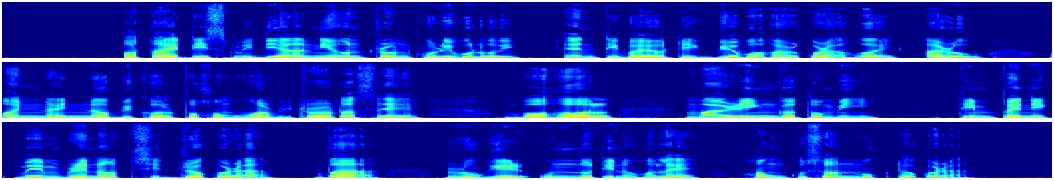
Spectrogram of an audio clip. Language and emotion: Assamese, neutral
